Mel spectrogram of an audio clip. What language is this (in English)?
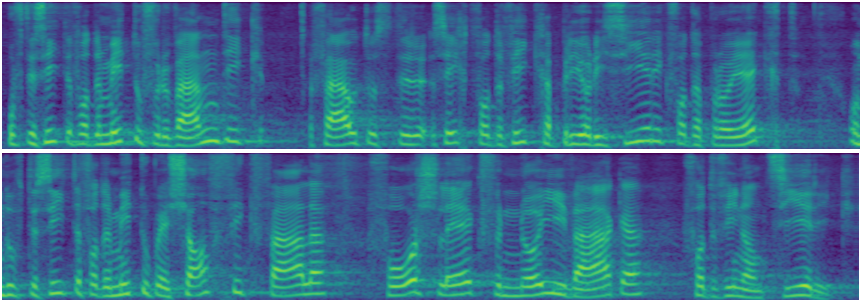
Swiss German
